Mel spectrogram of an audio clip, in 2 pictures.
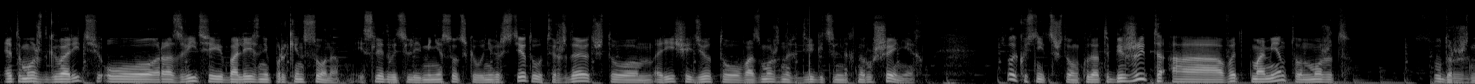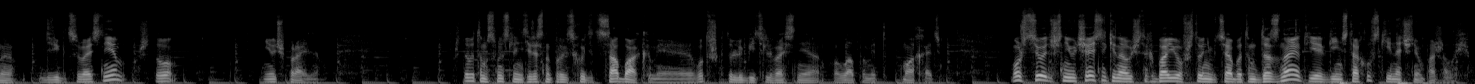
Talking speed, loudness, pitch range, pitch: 140 wpm, -32 LUFS, 105-135 Hz, 120 Hz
